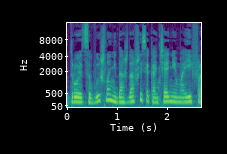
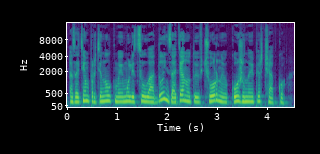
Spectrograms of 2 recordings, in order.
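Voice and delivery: usual speaking voice

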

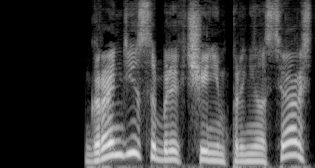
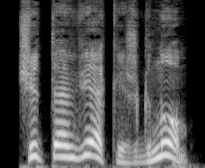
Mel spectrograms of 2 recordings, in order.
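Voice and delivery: gruff demand; 6 semitones higher, 5 dB louder than usual. Acted. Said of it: "потребовал он объяснений".

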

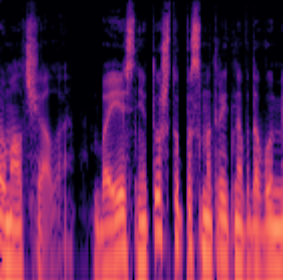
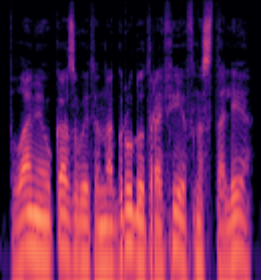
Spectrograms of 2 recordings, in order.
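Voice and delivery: ordinary delivery, nothing marked

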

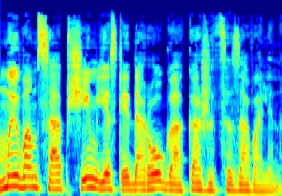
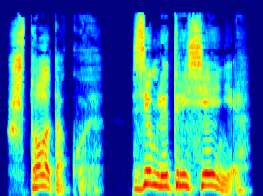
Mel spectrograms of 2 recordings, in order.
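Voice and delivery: rising alarm, higher pitch; startled and scared, asking what is happening; frightened question; 8 semitones higher, 3 dB louder, slower than usual. A narrator's reading. Aunt Toma, frightened in the dark tunnel, asks. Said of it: "испуганно спросила тётя Тома".

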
